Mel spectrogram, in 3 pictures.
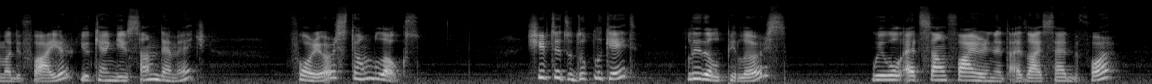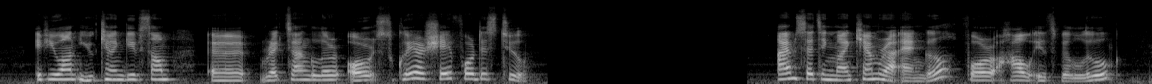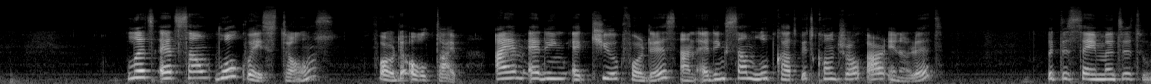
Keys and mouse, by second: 0.2 g, 2.0 h, 2.2-2.6 middle drag, 3.0 click, 3.4-3.9 middle drag, 4.1 KP_7, 4.6 KP_7, 5.1 shift+d, 7.4-8.0 drag, 8.5 g, 8.8 z, 10.2 s, 10.5 z, 11.9 KP_1, 12.6 shift+middle drag, 13.0 g, 14.0 middle drag, 14.5 KP_7, 15.1 shift+middle click, 15.7 shift+d, 16.9-22.8 typing, 18.4 middle click, 25.2 g, 25.4 y, 26.4 s, 26.6 z, 28.4-28.7 middle drag, 29.2 shift+middle click, 29.3 s, 29.4 x, 29.9 middle drag, 30.3 s, 30.8-31.1 middle drag, 31.2 Tab, 32.2 ctrl+r, 34.2 ctrl+r.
